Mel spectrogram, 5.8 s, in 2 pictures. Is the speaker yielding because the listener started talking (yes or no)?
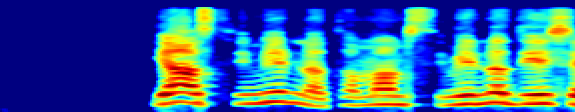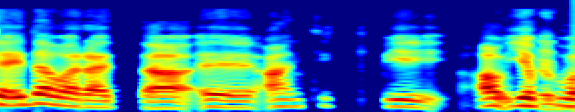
yes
